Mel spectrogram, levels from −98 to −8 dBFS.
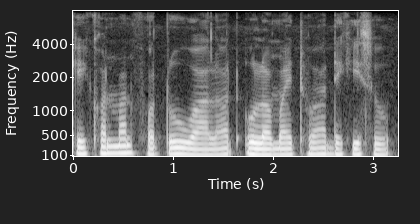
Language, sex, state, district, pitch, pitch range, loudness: Assamese, male, Assam, Sonitpur, 120 Hz, 115-130 Hz, -16 LUFS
